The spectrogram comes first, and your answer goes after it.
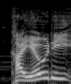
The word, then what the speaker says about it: coyote: Coyote is a way you can pronounce it, depending on where you live in the world.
